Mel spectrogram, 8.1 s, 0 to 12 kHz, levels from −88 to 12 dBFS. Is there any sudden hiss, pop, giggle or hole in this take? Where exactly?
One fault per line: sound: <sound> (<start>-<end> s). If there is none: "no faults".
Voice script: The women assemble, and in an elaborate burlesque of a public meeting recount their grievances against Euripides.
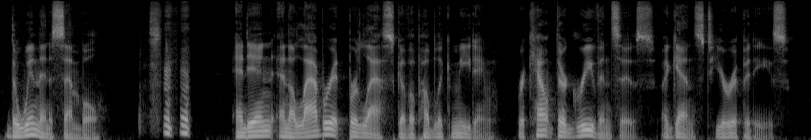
sound: laugh (1.4-1.9 s)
